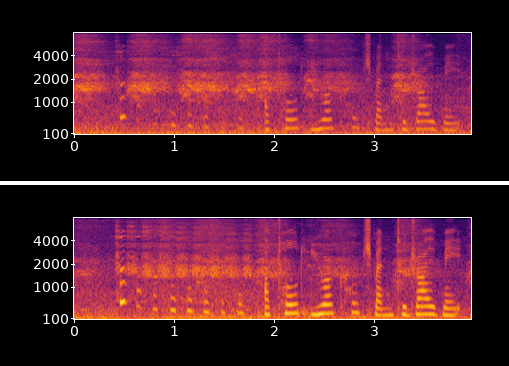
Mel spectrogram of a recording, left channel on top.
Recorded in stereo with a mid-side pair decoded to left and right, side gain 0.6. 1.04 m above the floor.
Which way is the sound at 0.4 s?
50° right.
